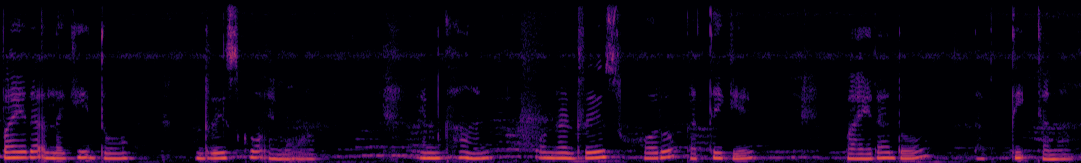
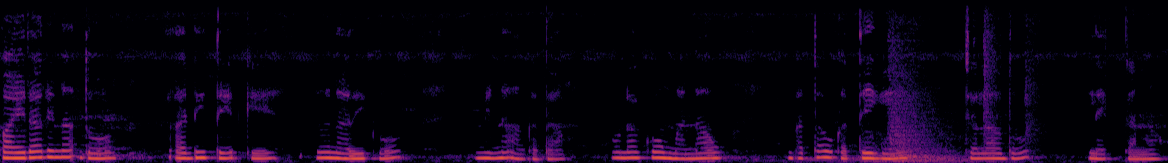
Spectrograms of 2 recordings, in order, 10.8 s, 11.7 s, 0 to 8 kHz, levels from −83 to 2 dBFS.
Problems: background conversations at intervals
